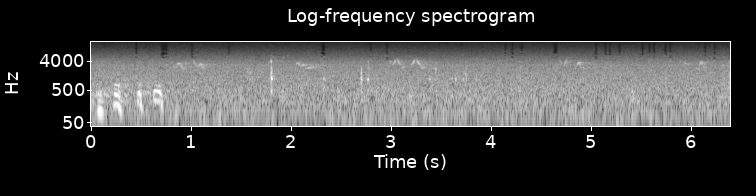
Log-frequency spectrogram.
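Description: Near silence outdoors: faint background hiss with a few scattered, short, high bird chirps and a couple of small clicks.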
